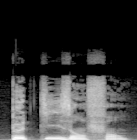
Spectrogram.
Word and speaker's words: petits-enfants: Okay, so les petits enfants, make this liaison here.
